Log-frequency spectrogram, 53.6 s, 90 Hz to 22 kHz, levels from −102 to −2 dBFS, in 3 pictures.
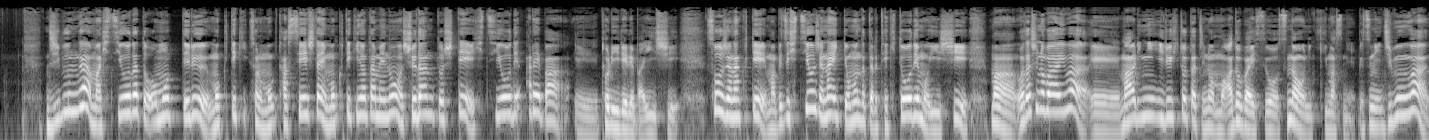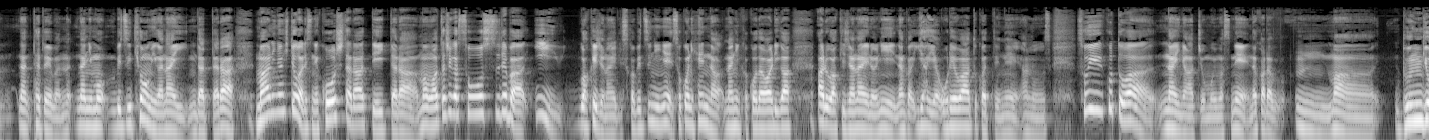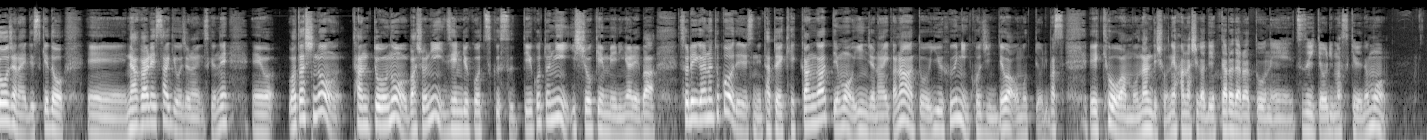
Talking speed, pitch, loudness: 415 characters per minute, 160 Hz, -16 LUFS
